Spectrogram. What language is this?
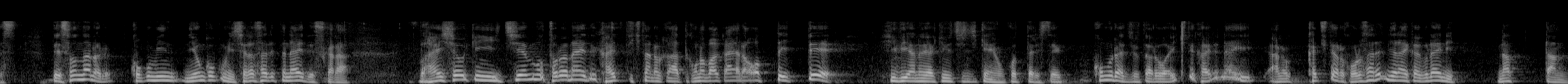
Japanese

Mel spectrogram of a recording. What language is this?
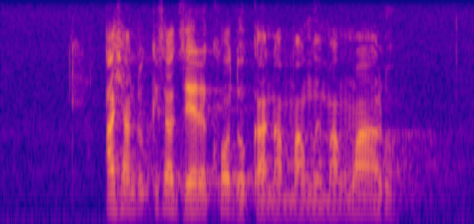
Venda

